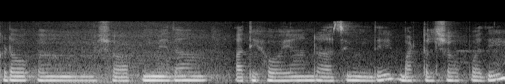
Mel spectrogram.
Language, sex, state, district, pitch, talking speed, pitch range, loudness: Telugu, female, Andhra Pradesh, Visakhapatnam, 185 Hz, 130 wpm, 180-190 Hz, -15 LUFS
